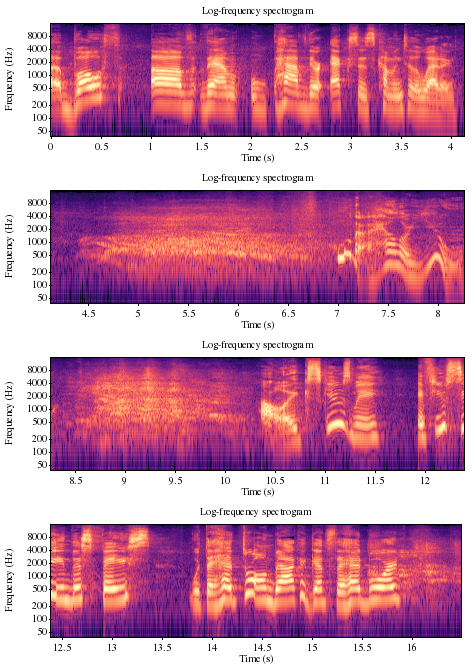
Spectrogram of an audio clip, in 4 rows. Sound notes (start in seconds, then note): 4.5 audience exclaims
